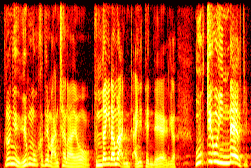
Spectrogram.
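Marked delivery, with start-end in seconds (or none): 3.9-4.7 high, loud scoffing taunt; mocking jeer. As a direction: sneer at the boy. Friends mocking.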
